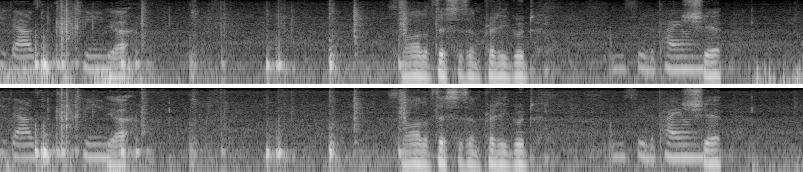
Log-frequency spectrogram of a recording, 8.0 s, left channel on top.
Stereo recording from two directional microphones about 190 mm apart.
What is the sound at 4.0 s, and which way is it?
Speech, 5° right (ahead or behind).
